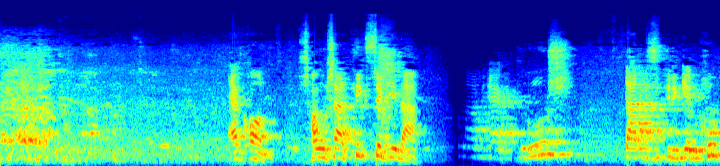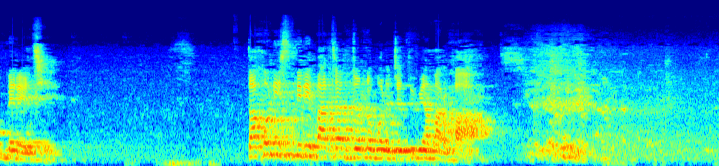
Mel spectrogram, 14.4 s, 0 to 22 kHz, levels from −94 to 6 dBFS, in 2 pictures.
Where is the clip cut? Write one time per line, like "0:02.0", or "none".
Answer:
0:04.7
